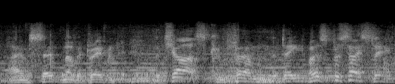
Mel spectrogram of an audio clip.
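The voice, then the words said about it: Very good put-on English accent. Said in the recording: “he's doing a very, very, very good English accent. ... I presume that he's Scottish in real life.”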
